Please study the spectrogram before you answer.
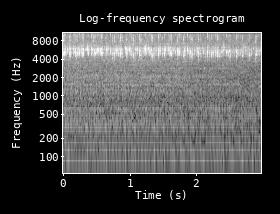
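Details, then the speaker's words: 2002 Jeep Liberty with a replacement engine idling: sharp motorcycle-like puffing chuff on each firing pulse with a hiss, an exhaust leak typical of these engines; also a slight misfire and rumble. "Now, there is a bit of an exhaust leak right there. You can probably hear. Kind of sounds like a motorcycle running."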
